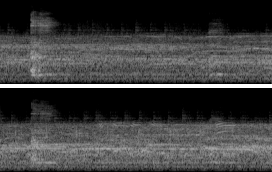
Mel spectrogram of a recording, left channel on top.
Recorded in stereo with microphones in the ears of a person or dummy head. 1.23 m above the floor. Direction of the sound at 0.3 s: 50° left (ahead or behind).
